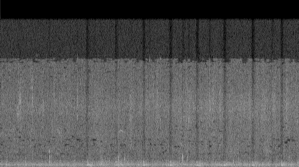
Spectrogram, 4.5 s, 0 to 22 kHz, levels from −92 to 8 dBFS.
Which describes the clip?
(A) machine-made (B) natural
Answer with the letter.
B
